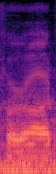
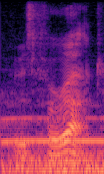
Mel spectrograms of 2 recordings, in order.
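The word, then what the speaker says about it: Pharod: And, okay, who's Farad, or Parad, or however you're going to pronounce it? I'm gonna go with Farad. Yeah, he is a collector, because it sounds a lot like Pharaoh when you say it that way, you know?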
